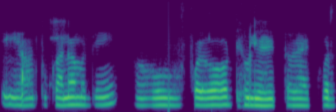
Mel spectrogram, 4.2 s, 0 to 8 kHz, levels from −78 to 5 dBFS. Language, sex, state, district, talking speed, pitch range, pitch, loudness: Marathi, female, Karnataka, Belgaum, 85 wpm, 185-200 Hz, 195 Hz, -22 LUFS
